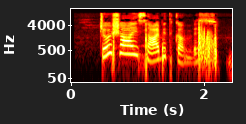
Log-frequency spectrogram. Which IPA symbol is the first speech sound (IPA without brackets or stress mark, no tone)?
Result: d͡ʒ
